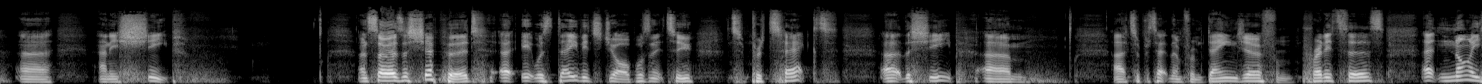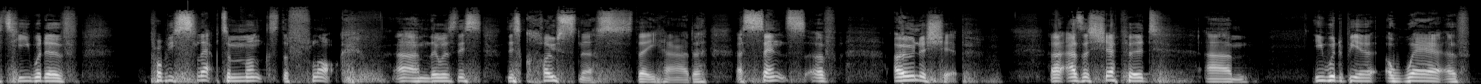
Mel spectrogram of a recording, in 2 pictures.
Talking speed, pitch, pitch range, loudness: 130 wpm, 150 Hz, 130-165 Hz, -16 LUFS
